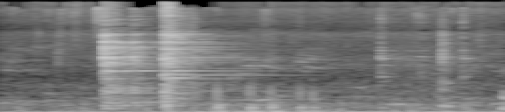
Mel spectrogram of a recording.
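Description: A lid comes off a cooking pot with two quick metallic clinks close together, followed by faint clatter and soft background kitchen noise, moderately quiet and with no talking.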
